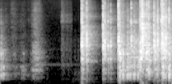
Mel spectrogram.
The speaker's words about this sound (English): Let's roll dice for the last time in this episode. Okay.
